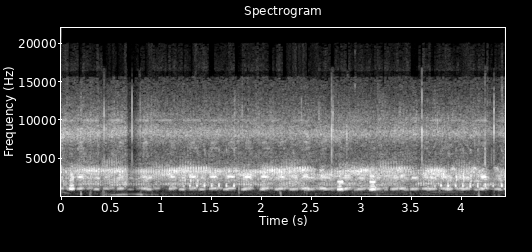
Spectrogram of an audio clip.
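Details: Frogs croaking in the first rain at a small lake in a field, a thick chorus of rapid pulsed calls with clear repeated ticking croak trains standing out, plus a few low twanging notes.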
